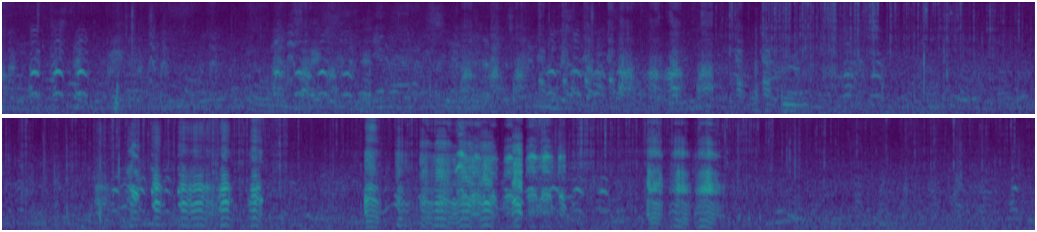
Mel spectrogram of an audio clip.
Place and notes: London, UK, St James Park - Chattering Geese
Went to do some test recordings for a project regarding geese, thought this was a nice interaction. The geese were expecting to be fed, instead were faced with a microphone. They came pretty close up and were basically were honking into the mic.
